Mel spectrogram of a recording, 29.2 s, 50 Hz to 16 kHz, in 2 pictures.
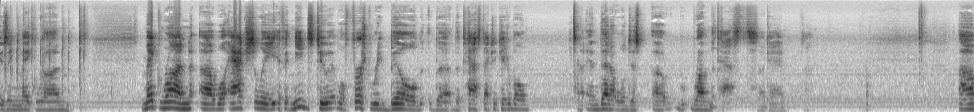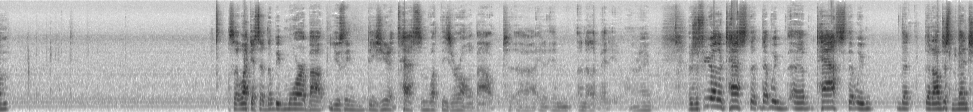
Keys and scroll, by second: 0.2-1.6 typing.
